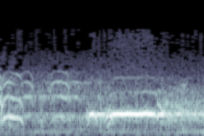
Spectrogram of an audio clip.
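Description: An owl hoots: a couple of short, wavering calls give way to a longer, steady hoot that holds for about a second, clear against a quiet background with no one talking.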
